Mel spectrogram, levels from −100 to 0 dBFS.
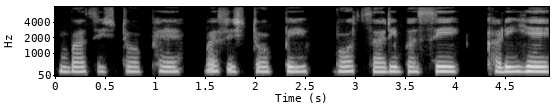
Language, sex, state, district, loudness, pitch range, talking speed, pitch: Hindi, female, Bihar, Lakhisarai, -24 LUFS, 200-210 Hz, 135 wpm, 205 Hz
